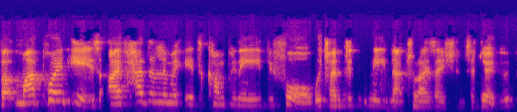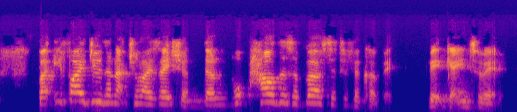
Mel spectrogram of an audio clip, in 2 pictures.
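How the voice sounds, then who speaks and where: A woman with a London accent talks at a fairly quick pace, her pitch fairly high. Her pitch swings very widely and her loudness jumps in big swings. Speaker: caller. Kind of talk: casual Q&A. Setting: video call.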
